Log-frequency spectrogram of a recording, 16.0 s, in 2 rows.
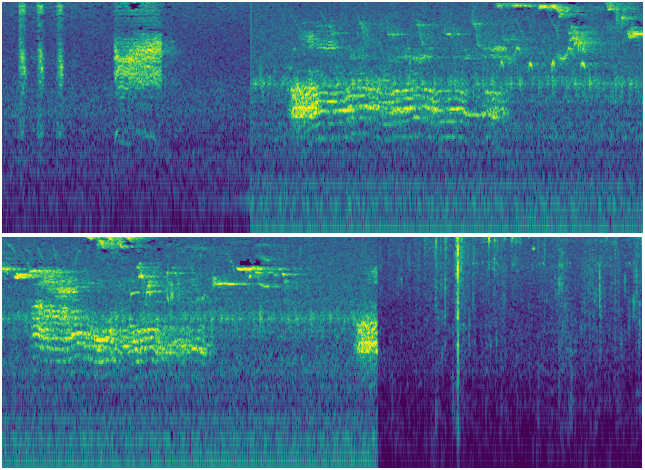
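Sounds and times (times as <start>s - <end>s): steady low hum: 3.1s - 12.7s
bird warbling call: 3.6s - 12.7s
thin high bird chirps: 4.0s - 11.8s.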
